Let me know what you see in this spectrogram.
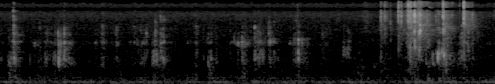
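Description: Faint close-up chewing of a mouthful of fast food, with small crunchy clicks. About four seconds in, a short burst of handling noise as food is picked up off the foil-lined tray.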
